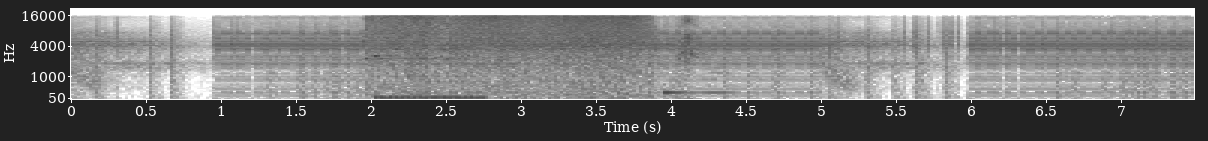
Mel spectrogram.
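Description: Rapid electronic shots fire continuously.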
